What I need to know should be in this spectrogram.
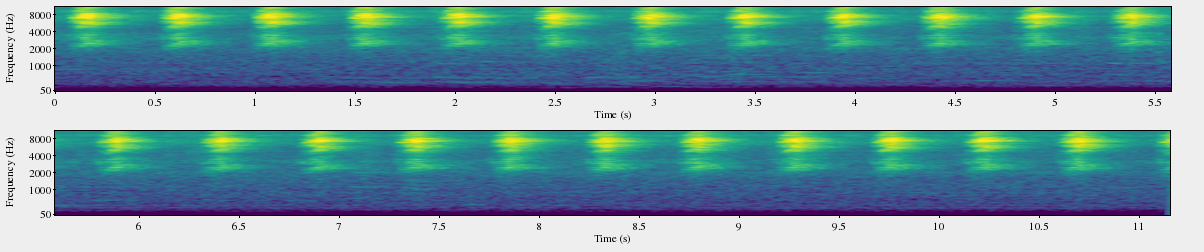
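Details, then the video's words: Regular high-pitched cricket chirps, around two per second, each pulse short and shimmering, continuing evenly throughout against a soft background hiss. "Cricket Sound | Cricket Chirping"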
